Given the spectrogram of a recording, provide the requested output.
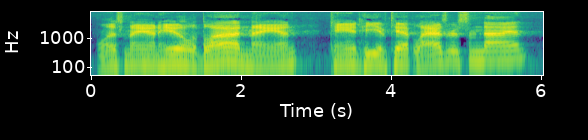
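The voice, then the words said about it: Sarcastic voice with put-on accent. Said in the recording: “I added the accent there... you pretty much get the sarcasm”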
